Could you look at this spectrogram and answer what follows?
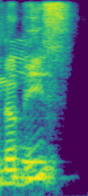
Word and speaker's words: Nobis: Alors on dit comment on dit non On dit, nobis, voilà, comme ça se prononce, comme ça se parfait, prononce.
